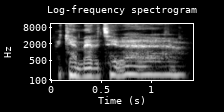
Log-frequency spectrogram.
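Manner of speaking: held-back mock yell of frustration, kept soft; strained, hushed imitation of a fed-up monk. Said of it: "he starts yelling".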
